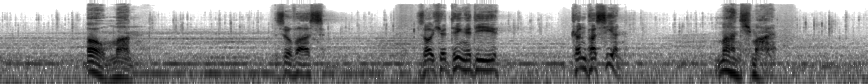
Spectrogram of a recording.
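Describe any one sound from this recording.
A man speaks slowly and hesitantly.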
